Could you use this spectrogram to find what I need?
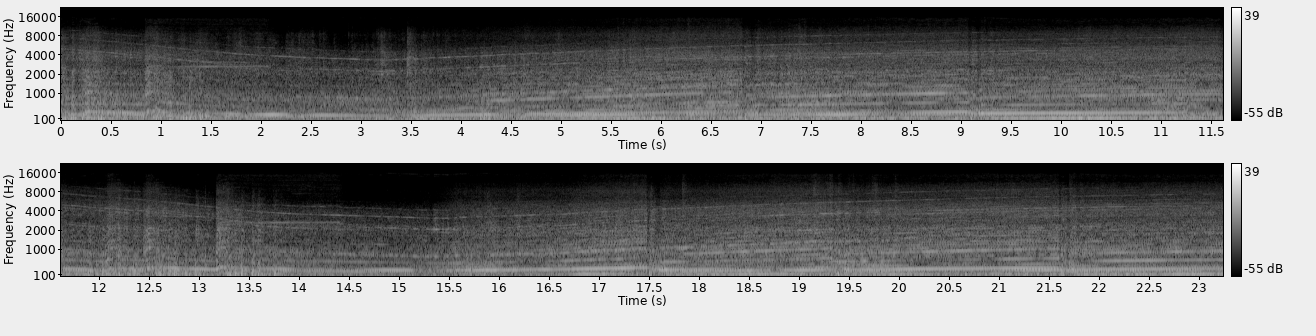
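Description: A racing car engine roars, rising through the gears and dropping as it brakes.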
